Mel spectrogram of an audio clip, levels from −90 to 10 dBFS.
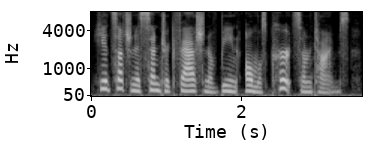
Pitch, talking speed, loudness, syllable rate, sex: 205 Hz, 180 wpm, -18 LUFS, 5.5 syllables/s, female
